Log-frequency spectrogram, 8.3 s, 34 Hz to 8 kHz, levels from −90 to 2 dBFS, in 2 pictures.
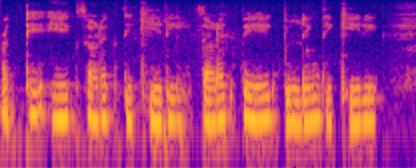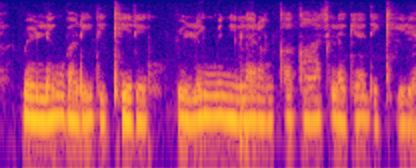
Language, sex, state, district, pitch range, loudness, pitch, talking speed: Rajasthani, female, Rajasthan, Nagaur, 155-170 Hz, -18 LUFS, 165 Hz, 175 wpm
